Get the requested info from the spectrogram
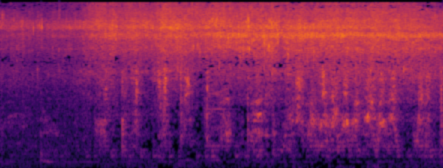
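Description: Minced garlic sizzling in melted butter and oil in a frying pan while a wooden spoon stirs and scrapes against the pan. The sizzle grows louder about a second in.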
